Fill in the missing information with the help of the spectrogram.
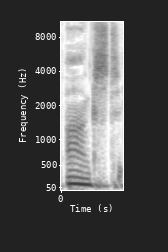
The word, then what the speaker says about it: angst: And I was explaining to her my angst. And that is the correct way to say that word, by the way.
